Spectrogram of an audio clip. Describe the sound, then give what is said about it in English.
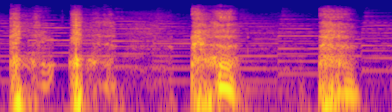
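Four coughs from a character in an audio adventure drama: two short, sharp bursts followed by two longer, heavier ones, each separated by quiet, with no talking. “And you hear like a sort of a coughing.”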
